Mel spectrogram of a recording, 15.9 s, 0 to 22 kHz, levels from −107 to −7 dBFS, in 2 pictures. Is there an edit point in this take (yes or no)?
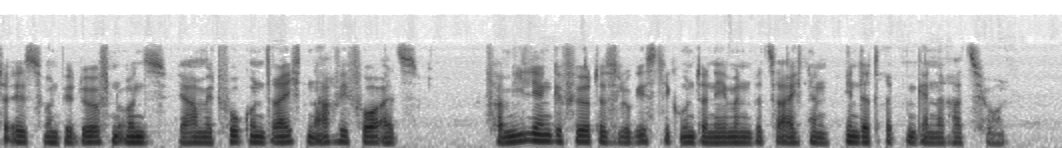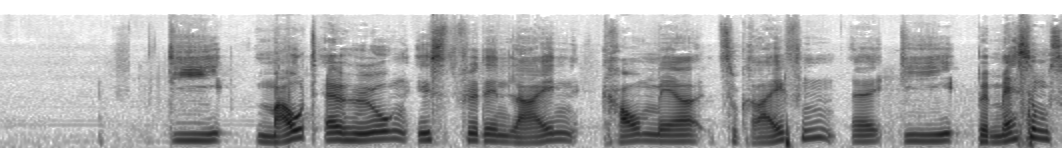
yes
